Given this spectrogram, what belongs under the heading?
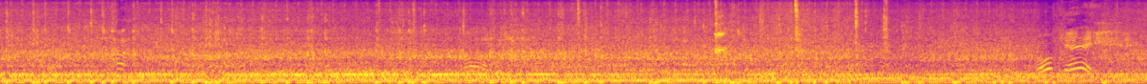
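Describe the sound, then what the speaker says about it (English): A running tractor engine idles steadily throughout at close range, with a constant low rumble and brief bits of faint speech near the end. "Running and driving tractor."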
